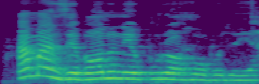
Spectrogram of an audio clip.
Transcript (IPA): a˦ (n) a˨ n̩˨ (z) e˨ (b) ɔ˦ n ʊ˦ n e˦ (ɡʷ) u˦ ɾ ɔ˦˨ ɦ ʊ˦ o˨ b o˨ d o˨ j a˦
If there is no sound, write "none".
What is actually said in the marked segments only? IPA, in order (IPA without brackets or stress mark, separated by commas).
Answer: m, z, b, kʷ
